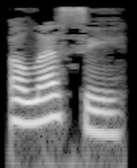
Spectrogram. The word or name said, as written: alesi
